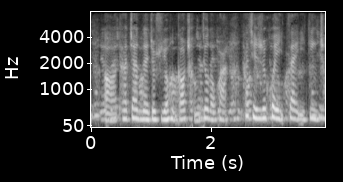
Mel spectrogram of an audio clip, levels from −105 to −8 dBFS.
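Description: An echo leak runs from 0.00 to 0.88 s and again from 1.17 s to the end. The far side was likely playing the call over a loudspeaker, and its echo canceller failed to strip what its microphone picked up, so that sound was returned down the line. A trailing copy of the speech arrives about 1.09 s late and roughly 10 dB quieter, overlapping the live speech as a delayed double.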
